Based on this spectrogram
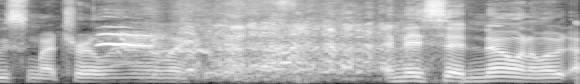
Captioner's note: audience laughing; Matthew laughs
